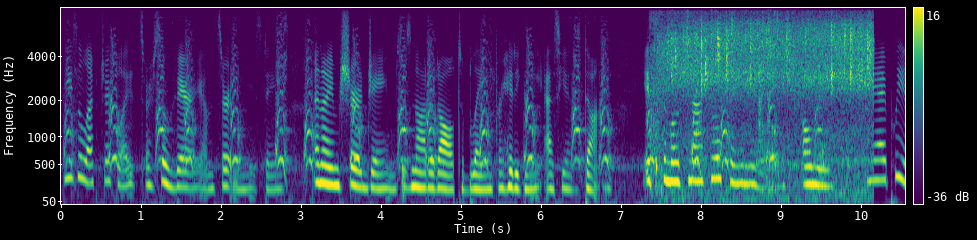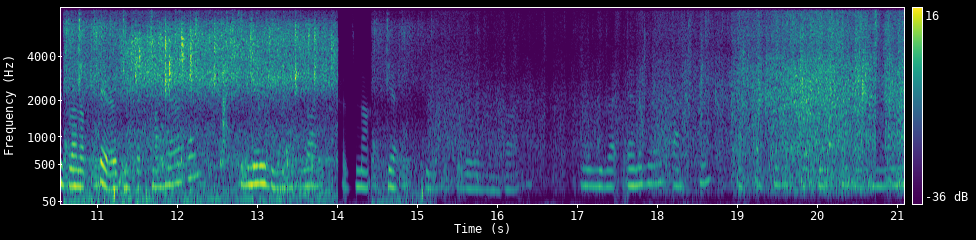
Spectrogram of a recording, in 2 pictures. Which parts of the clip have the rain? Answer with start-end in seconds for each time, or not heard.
7.3-21.0.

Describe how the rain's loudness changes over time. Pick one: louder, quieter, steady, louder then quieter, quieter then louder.
quieter then louder.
